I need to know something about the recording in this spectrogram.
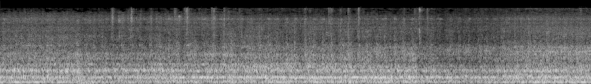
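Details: Johnson 150 hp outboard: high buzzing run with an irregular metallic chatter that comes and goes, louder at higher rpm; began two weeks ago at wide-open throttle. Rattle of unknown origin.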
